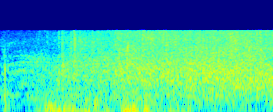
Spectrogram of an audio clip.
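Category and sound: crowd, audience applause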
